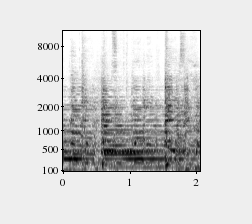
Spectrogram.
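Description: Acoustic guitar strumming chords, with fresh strums at the start, about half a second in and about a second and a half in.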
